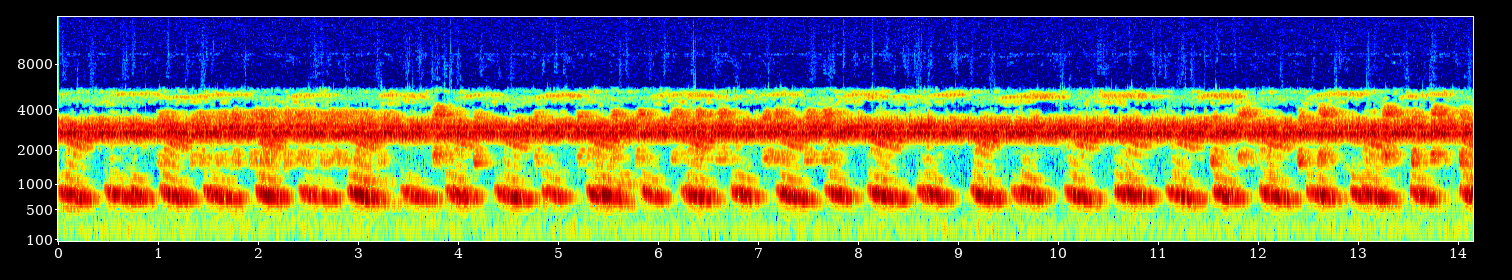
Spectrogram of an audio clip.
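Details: Frogs calling at night by a lakeside, a steady run of short, nasal, mid-pitched notes repeating about twice a second from several overlapping callers, over a constant high, shrill hum of night insects.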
